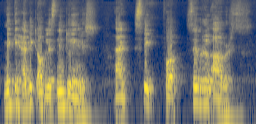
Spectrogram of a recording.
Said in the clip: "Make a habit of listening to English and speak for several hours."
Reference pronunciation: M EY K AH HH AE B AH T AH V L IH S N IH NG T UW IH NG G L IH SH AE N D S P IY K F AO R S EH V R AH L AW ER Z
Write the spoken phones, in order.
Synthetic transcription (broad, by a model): M EY K AH HH AE B AH T AH V L IH S N IH NG T UW IH NG G L IH SH AE N D S P IY K F AO R S EH V R AH L AW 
